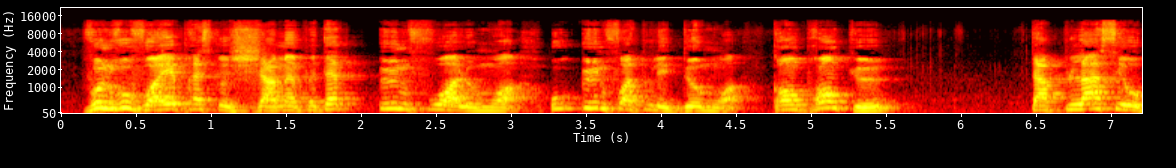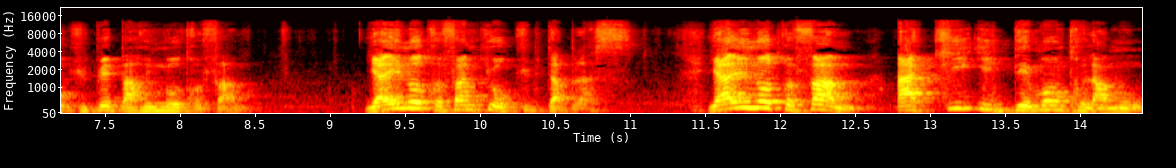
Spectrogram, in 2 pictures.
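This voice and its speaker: A man's high voice, bright and sharp in tone, with very wide pitch swings. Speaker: relationship coach. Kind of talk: live stream talk. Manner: animated.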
